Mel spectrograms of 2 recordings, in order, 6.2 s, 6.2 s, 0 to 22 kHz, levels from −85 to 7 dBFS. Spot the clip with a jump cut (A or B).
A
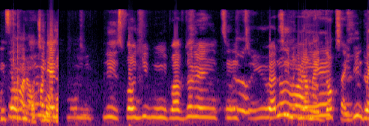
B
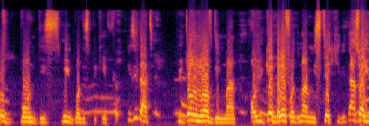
A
